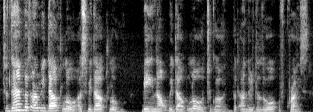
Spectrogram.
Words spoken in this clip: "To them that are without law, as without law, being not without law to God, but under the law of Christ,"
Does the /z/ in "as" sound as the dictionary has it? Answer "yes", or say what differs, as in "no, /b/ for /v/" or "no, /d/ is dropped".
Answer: no, /s/ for /z/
